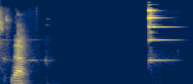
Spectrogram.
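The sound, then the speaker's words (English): A brief vocal sound, then a pause before a single bright bell ding rings out clearly and fades quickly over about half a second. “No, that should get the sad bell, which is... That's the same bell.”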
